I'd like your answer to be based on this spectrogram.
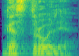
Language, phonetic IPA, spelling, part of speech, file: Russian, [ɡɐˈstrolʲɪ], гастроли, noun, Ru-гастроли.ogg
- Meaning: inflection of гастро́ль (gastrólʹ): 1. genitive/dative/prepositional singular 2. nominative/accusative plural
